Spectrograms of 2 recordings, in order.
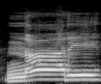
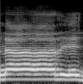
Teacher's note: را کے نیچے زیر ہے، را کو باریک پڑھیں گے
